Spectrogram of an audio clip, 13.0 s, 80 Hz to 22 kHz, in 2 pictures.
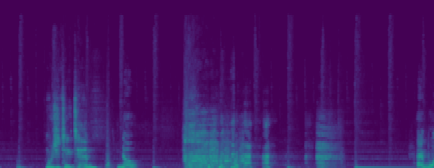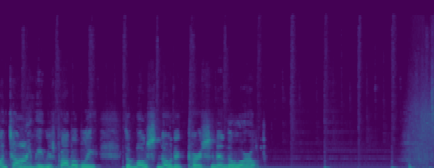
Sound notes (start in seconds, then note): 2.7 both laugh; 4.0 tense music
